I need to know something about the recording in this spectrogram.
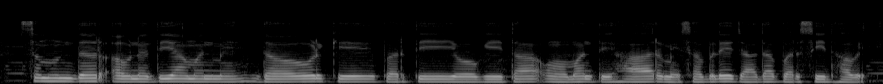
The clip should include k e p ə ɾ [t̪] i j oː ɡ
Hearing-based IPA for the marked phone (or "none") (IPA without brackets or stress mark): t̪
